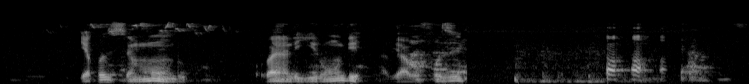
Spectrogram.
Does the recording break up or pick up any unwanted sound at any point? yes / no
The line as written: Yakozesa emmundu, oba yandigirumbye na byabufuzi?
yes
